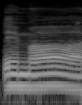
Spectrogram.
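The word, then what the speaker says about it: HEMA: Bah, du coup, je travaille chez Emma à Cap 3000.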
